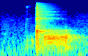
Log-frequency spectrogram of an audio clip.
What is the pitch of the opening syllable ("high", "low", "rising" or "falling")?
low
